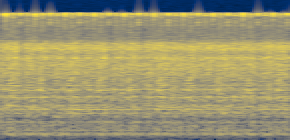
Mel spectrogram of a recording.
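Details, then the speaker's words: Suzuki Esteem/Baleno (Chevrolet) engine started after replacing the PCV valve: steady, even, smooth idle with no knocking, hunting or misfire; normal healthy idle. "Bien amigos, vemos que el motor está funcionando muy bien, tiene un buen sonido."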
